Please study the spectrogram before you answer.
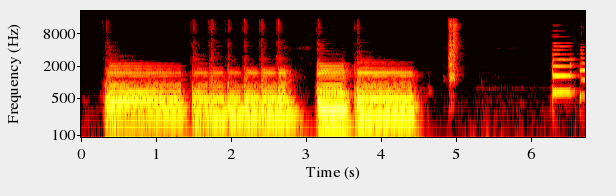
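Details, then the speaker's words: Squier Classic Vibe 50s Telecaster with single-coil pickups, after grounding the shielding and doing fret work: clean strummed chords with silent gaps and almost no hum or buzz. "there you go almost dead silent now after a little bit of a detective work to figure out where the shielding problem was"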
